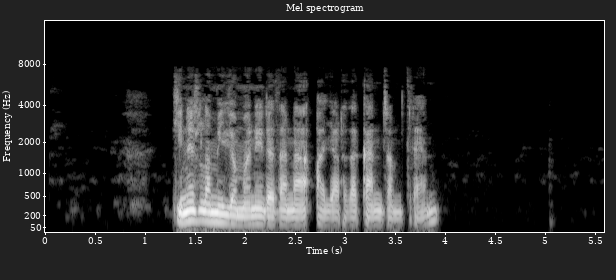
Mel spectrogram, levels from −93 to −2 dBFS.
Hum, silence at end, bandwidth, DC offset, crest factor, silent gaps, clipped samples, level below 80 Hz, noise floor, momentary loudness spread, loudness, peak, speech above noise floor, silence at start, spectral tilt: none; 1.65 s; 6.8 kHz; under 0.1%; 18 dB; none; under 0.1%; -54 dBFS; -80 dBFS; 14 LU; -17 LUFS; -2 dBFS; 64 dB; 1.3 s; -8 dB/octave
